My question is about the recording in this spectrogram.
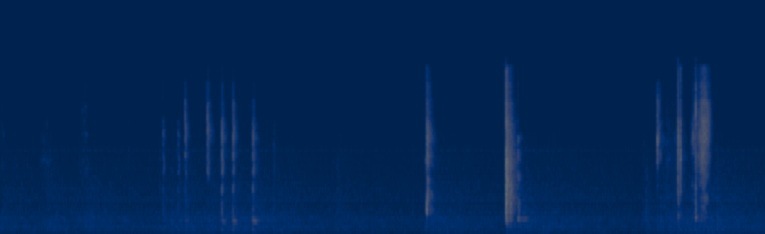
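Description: Faint scratching of a marker pen signing a cardboard box, then a few sharp clicks and taps of the pens being capped and set down on the table, the loudest about five seconds in and a short cluster near the end.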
